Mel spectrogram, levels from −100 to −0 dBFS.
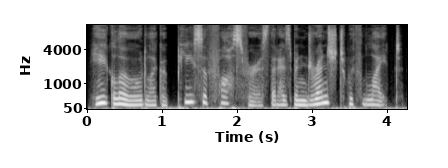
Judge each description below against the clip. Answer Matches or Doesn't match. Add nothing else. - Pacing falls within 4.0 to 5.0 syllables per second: Matches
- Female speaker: Matches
